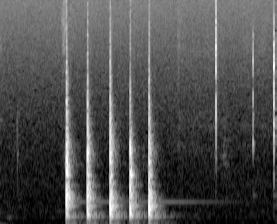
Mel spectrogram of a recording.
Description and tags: Someone knocking on a wooden door. Five sharp knocks are heard. Not too fast not to slow. A great audio clip.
